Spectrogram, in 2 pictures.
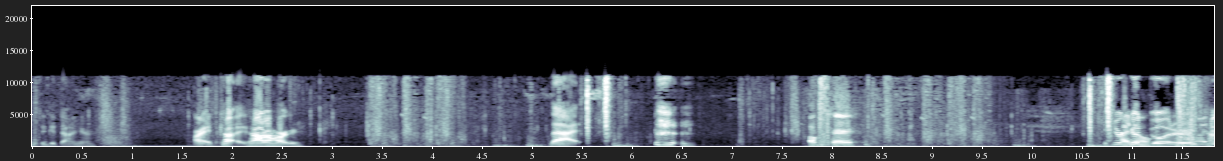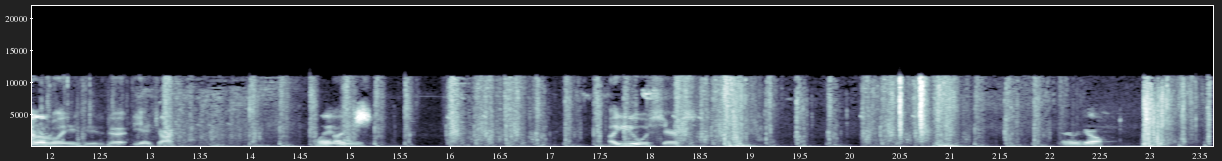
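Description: Wooden panels snap into place with quick knocking clatters.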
